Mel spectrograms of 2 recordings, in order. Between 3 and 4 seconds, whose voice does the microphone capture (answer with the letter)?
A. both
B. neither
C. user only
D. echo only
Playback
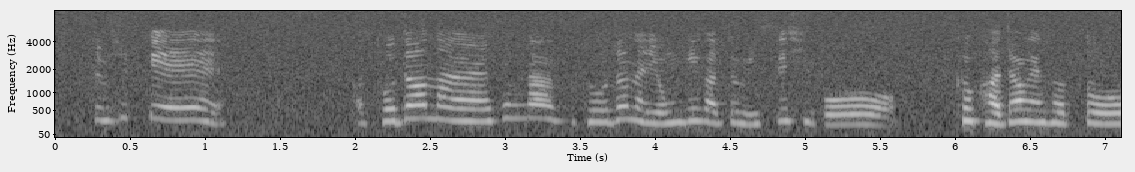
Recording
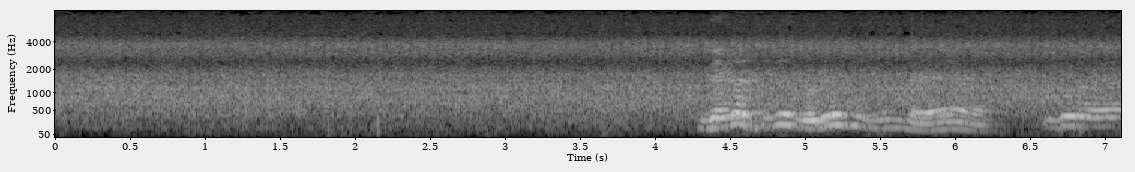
B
